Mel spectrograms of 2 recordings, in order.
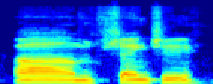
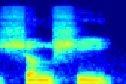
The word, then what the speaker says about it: Shang-Chi: From what I know, comic book wise, is Shang-Chi. Oh, I'm saying it wrong. It's supposed to be Shang-Chi.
